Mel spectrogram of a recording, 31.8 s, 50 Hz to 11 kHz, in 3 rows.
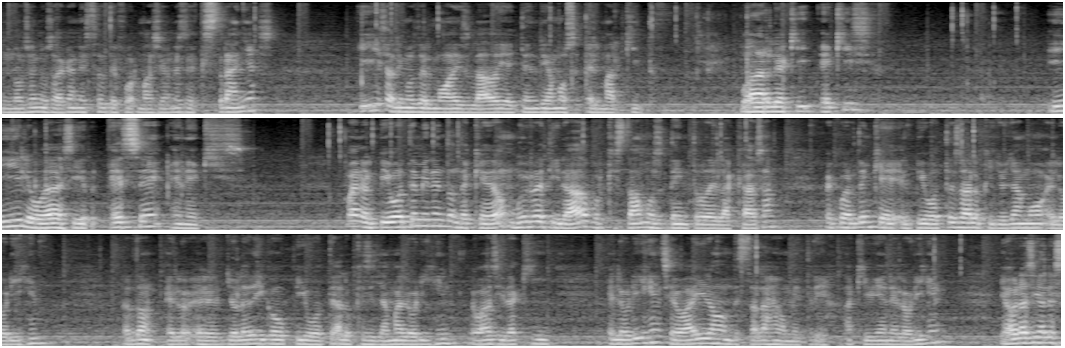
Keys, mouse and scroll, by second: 0.2 click, 1.3-2.8 middle drag, 4.6-5.7 middle drag, 5.9 Tab, 6.7 middle click, 7.5 g, 10.1 middle click, 11.2 s, 14.5 middle click, 15.1 middle click, 16.6-18.3 middle drag, 19.1-20.3 scroll down 2, 20.4-29.0 drag, 30.8 middle click.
